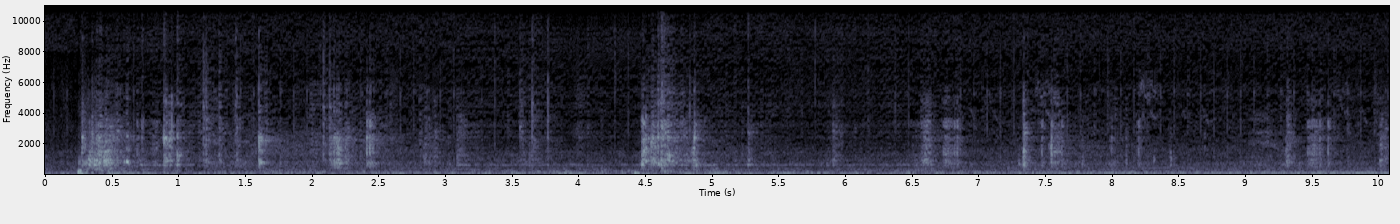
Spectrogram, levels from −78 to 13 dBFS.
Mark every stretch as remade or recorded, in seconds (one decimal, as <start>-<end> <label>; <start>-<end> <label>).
0.0-0.7 recorded; 0.7-1.2 remade; 1.2-3.1 recorded; 3.1-6.7 remade; 6.7-10.1 recorded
